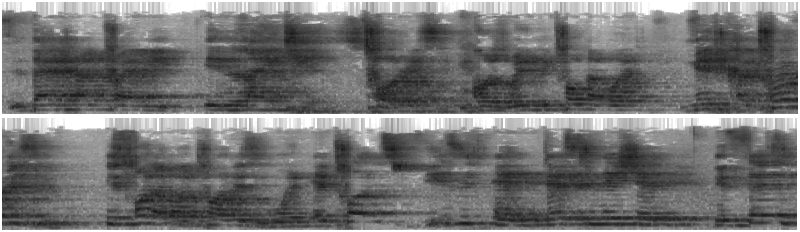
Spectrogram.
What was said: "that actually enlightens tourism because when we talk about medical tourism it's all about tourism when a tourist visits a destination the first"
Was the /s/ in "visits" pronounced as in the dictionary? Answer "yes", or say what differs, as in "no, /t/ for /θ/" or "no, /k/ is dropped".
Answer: no, /s/ is dropped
